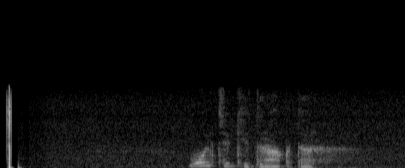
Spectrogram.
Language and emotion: Russian, sad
